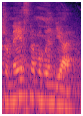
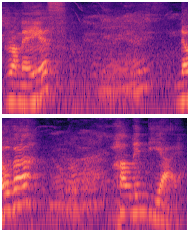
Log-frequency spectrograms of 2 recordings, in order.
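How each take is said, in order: First: It is said quickly. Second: It is said slowly.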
